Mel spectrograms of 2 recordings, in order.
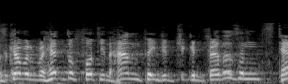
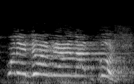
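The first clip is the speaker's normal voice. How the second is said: calling out; 9 semitones higher, faster than usual. Acted. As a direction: shout it high across the field at someone hiding. Calling out to hidden friend.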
